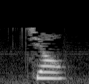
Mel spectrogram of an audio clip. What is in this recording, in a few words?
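"浇" Mandarin Chinese; chinese flashcards; hsk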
